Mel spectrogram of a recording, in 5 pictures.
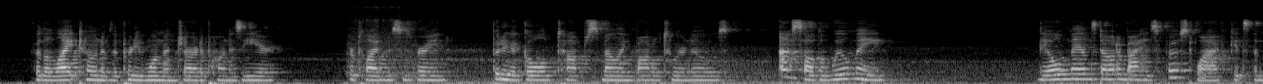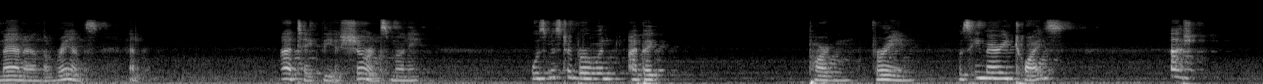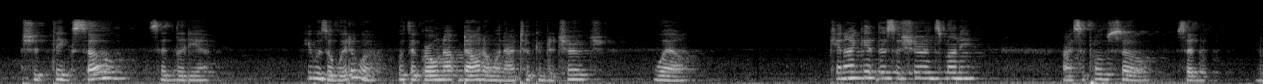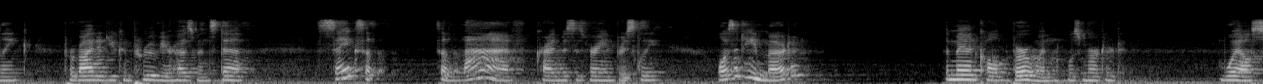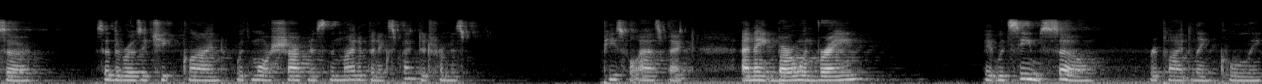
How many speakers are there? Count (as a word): one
